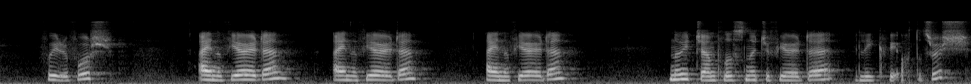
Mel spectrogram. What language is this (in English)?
Faroese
